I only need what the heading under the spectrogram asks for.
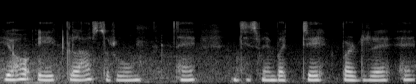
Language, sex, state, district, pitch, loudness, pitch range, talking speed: Hindi, female, Himachal Pradesh, Shimla, 205 Hz, -19 LUFS, 200-215 Hz, 145 wpm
